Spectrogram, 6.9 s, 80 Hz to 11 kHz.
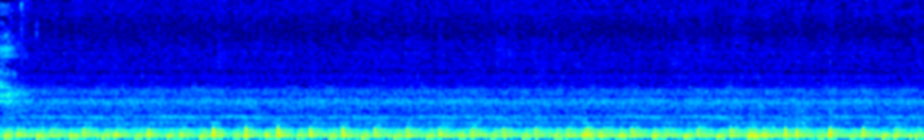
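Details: Doppler on a pregnant feral cat due to give birth any day: rapid, regular whooshing fetal kitten heartbeats, about 240 a minute, with at least two kittens heard.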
